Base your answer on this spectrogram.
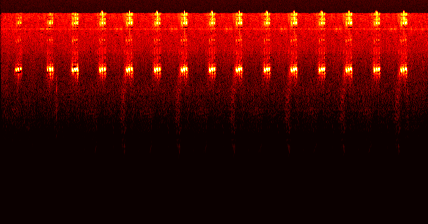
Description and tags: Close persp. cricket chirping
a good quality cricket chirping
bug, buzz, chirp, cricket, cheep, hum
